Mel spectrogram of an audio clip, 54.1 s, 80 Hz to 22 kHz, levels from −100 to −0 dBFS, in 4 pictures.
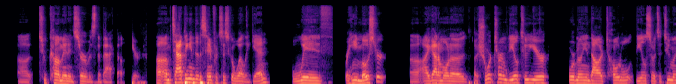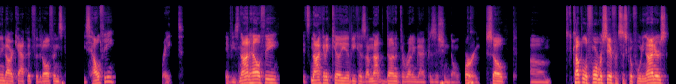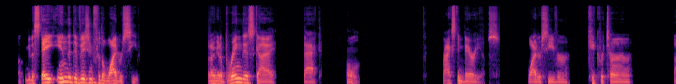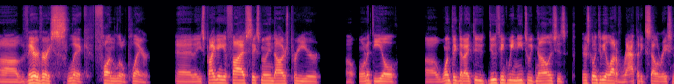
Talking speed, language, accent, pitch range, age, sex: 165 wpm, English, American, 110-145 Hz, 20-39, male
